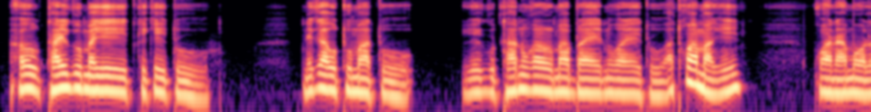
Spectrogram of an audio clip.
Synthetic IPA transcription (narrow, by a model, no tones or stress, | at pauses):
awtaɾiɡumajekeke̞jtu | neɡawtumatu | jeɡutanuɡaɾoimabɾaenuɡaɾejtuatʰuamaɡin | koanamol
